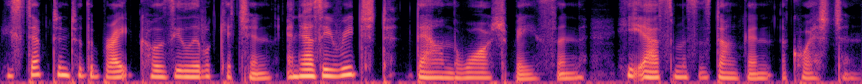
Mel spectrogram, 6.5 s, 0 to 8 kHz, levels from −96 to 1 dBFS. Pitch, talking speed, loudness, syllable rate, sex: 160 Hz, 205 wpm, -23 LUFS, 5.3 syllables/s, female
